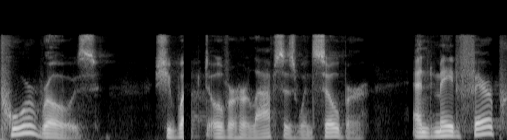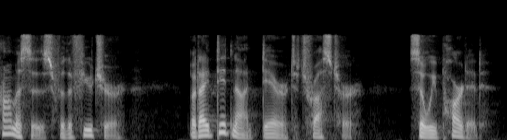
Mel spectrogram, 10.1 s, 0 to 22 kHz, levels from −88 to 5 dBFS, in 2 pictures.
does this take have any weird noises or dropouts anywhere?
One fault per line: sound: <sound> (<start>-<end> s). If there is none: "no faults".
sound: dropout (1.8-1.9 s)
